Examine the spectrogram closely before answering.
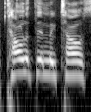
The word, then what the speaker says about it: Tonathan McTonson: I'm like, nigga, Tonathan McTonson. It's like Jonathan McJohnson, you know, like Tone.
